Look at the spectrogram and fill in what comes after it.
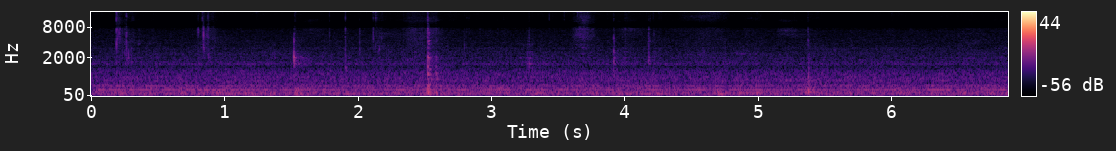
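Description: Close-up wet chewing and mouth smacks of someone eating rice and meat by hand, with scattered small clicks, one sharper click about two and a half seconds in. A steady low hum sits underneath.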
